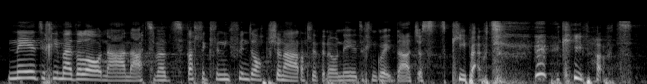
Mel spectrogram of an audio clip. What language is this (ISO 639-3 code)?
cym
